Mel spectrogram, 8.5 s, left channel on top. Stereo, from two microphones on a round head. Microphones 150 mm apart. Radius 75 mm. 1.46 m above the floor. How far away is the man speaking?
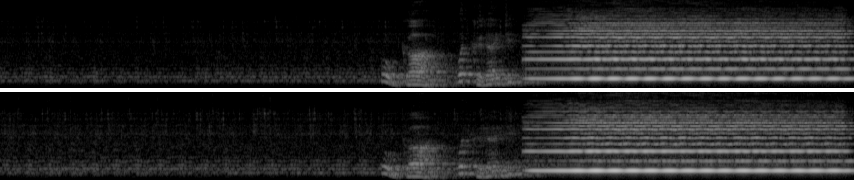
About 0.9 m.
